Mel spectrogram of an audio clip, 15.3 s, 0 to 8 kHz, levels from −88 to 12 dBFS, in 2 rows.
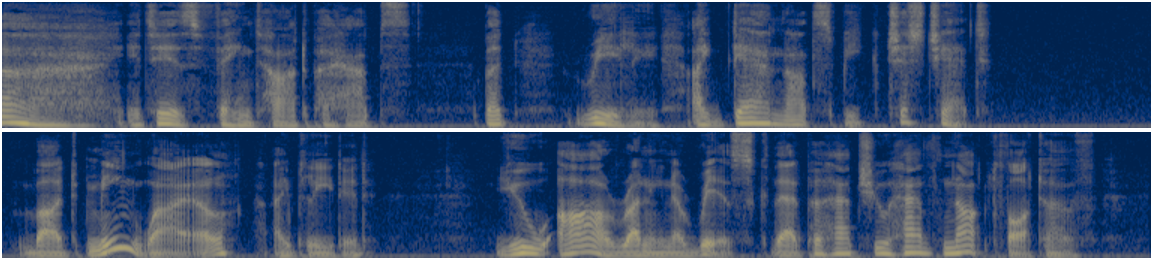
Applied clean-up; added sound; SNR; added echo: none; none; none; none.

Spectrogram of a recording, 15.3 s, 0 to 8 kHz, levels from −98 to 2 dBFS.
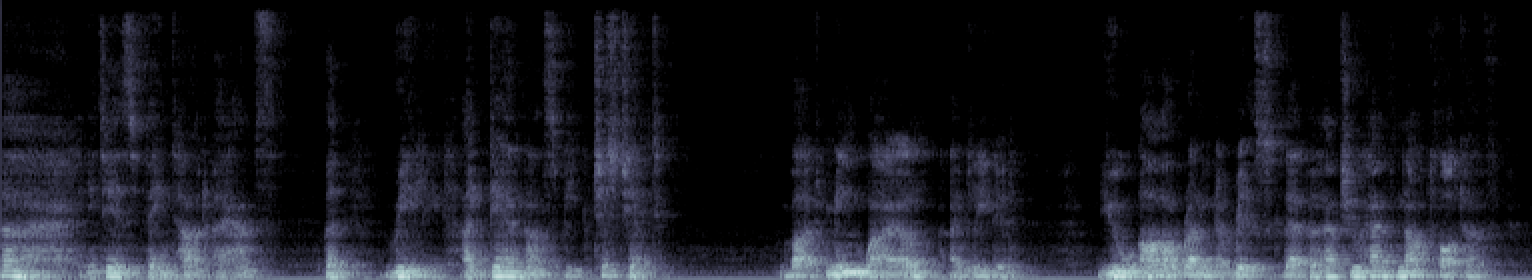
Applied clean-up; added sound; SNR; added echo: none; none; none; reverberation time 0.9 s.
